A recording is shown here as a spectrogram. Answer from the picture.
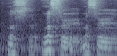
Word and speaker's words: Misr: Misr is Egypt, and actually in Arabic it's MSR, Misr. In Turkish it's dotless I, M.S.I, S.I.R, Misr. Pronounced the same way.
